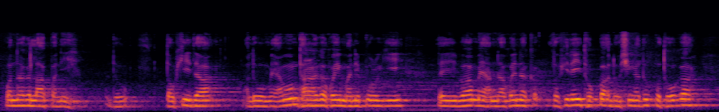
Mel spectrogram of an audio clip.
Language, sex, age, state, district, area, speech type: Manipuri, male, 45-60, Manipur, Kakching, rural, spontaneous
